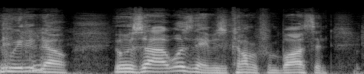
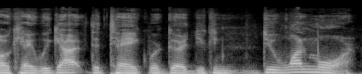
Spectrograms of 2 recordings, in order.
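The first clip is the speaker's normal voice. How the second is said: low crew voice; 7 semitones lower than usual. Retold or imitated. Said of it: "they go".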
